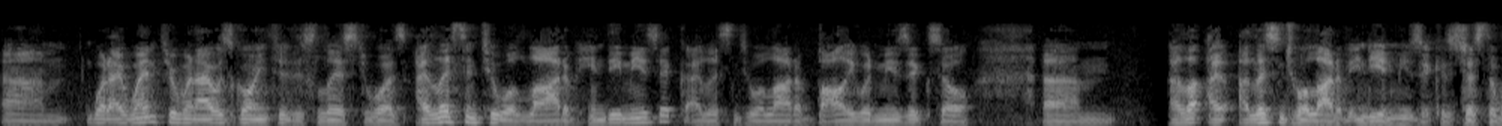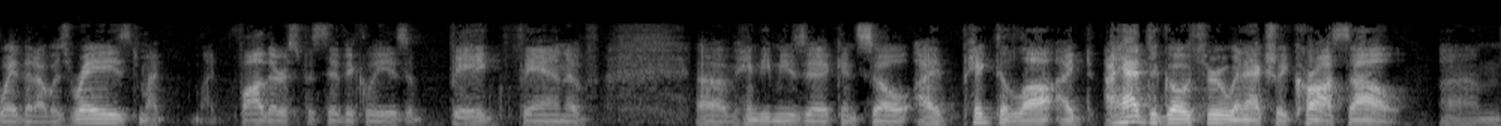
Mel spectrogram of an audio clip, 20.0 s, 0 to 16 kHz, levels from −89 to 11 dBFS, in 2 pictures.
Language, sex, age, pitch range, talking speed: English, male, 30-49, 80-110 Hz, 235 wpm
